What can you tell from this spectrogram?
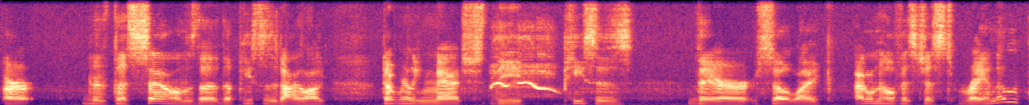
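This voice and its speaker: A man casually reviewing a toy, thinking aloud with halting restarts. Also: mid-range voice, expressive, sharp tone, slight background noise, rough recording. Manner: hesitant, many fillers and restarts, thinking aloud.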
